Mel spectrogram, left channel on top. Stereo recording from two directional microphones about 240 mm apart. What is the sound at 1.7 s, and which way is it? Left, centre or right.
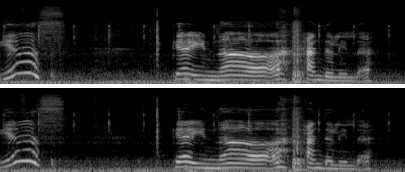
Speech, centre.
